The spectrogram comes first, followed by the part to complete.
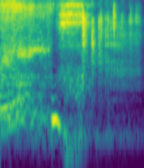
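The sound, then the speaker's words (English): Dice rattle and tumble across a tabletop, a quick run of light clicks and clatters that settles after about a second, with a low background hum. “Thank you, Dice.”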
